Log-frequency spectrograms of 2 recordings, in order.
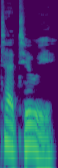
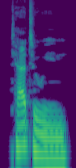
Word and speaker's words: Tatooine: Why do you call it Tatooine? – Fuck, how do you pronounce it? – Tatooine. I thought you were doing that on purpose.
